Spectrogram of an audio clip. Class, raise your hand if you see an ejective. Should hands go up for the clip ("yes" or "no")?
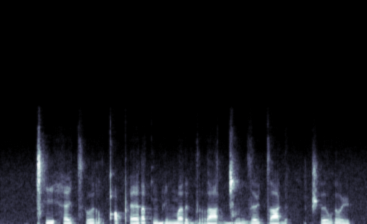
yes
